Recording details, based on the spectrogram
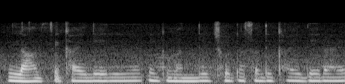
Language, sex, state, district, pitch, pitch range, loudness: Hindi, female, Bihar, Madhepura, 165 Hz, 160-170 Hz, -16 LUFS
